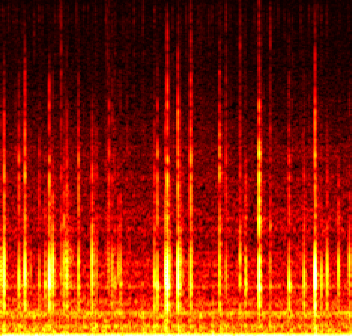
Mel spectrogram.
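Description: Fingertips and nails tap gently on a small blue floral cardboard mug box held with hands at its sides. The soft, dry taps come in an uneven, rapid patter, each with a short hollow midrange knock that dies away almost instantly, over a steady low hum.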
